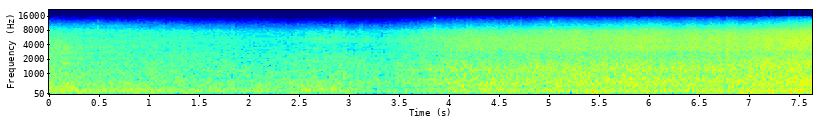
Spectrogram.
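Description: Ocean swell surging in over a rocky shoreline, white water rushing and foaming. The surge builds and grows louder from about halfway through.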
